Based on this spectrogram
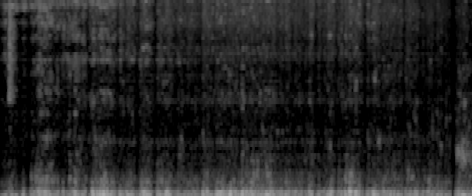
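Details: Boiler after zone valve replacement, thermostat calling, damper open: steady low rumble of the burner lighting and holding an even flame, no banging or puffing; firing normally.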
